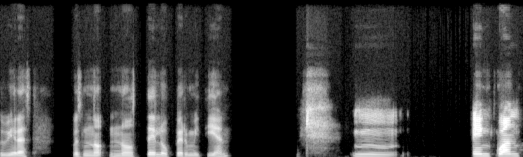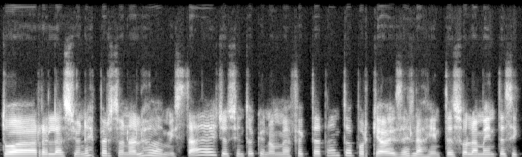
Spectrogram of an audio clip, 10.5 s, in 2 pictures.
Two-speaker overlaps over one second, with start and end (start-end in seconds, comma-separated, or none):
none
